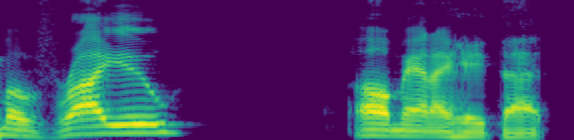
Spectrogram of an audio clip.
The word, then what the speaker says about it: Ryu: pronounce that name of ryu oh man i hate that no it's ryu because dragon that's what it is sorry everybody or ryu ryu is also acceptable yeah but ryu ryu hayabusa also ouch so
